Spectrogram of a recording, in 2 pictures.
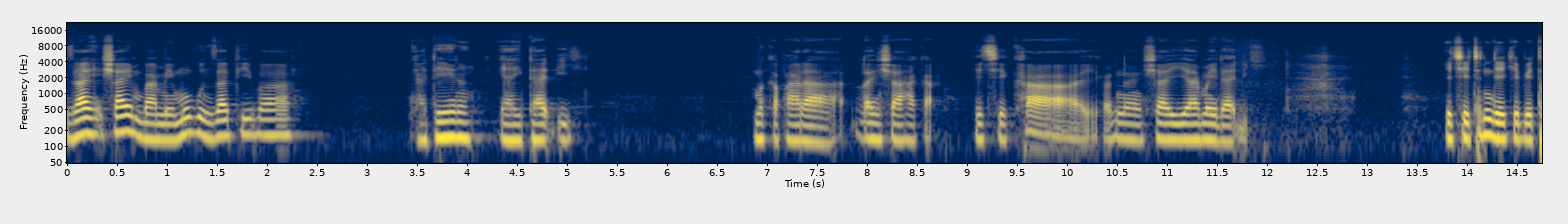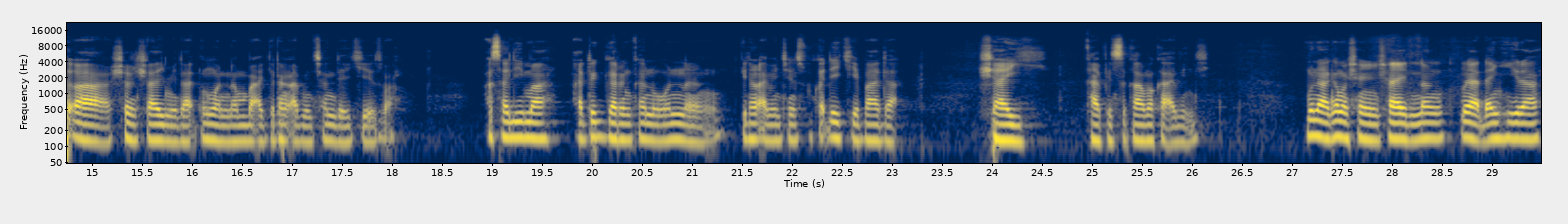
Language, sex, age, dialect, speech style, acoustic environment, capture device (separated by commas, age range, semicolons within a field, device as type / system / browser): Hausa, male, 25-34, Nigeria - Katsina, happy, silence; nature; appliances, mobile / macOS / Safari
